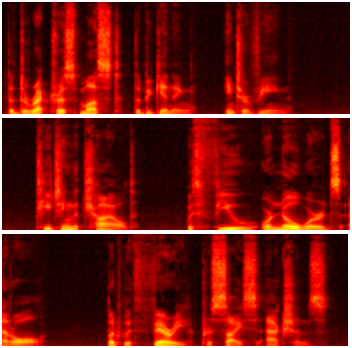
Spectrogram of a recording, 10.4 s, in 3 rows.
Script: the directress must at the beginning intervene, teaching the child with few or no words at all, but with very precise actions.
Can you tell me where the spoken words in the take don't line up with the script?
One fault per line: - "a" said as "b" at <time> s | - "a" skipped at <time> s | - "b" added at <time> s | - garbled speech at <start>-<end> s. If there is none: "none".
- "at" skipped at 1.2 s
